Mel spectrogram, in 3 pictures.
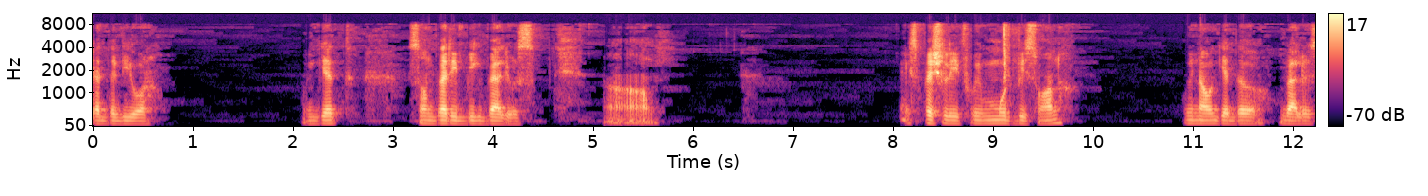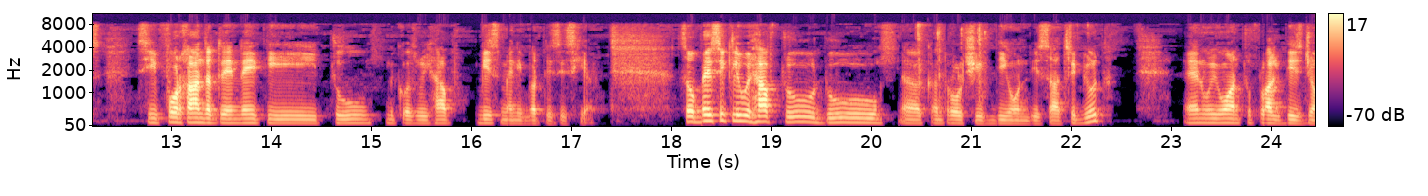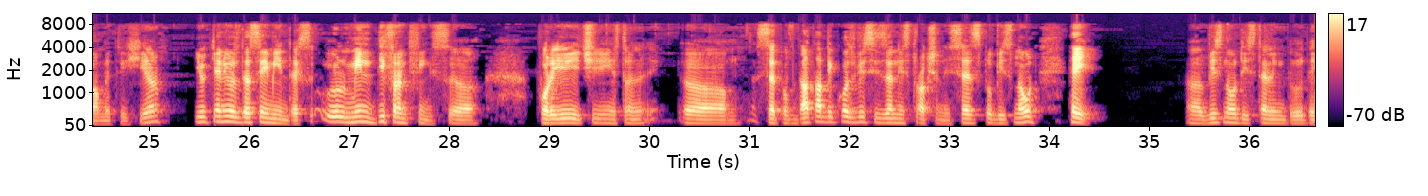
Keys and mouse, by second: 3.7 middle click, 7.8 click, 9.2 m, 11.2 click, 13.4 click, 17.2 click, 18.8 click, 20.8 ctrl+shift+d, 23.7-25.3 drag, 25.9 click, 29.1 click, 30.0 click, 30.5-32.6 drag, 33.4-35.8 drag, 36.1 click.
